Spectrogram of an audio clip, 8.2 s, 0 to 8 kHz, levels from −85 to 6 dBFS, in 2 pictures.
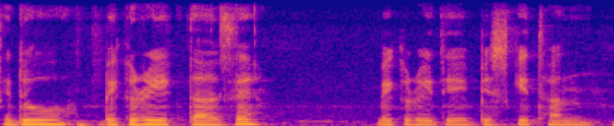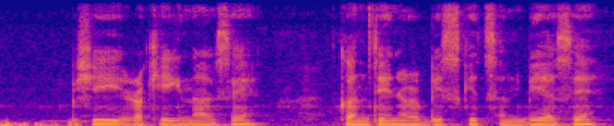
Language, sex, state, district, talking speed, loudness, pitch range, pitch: Nagamese, male, Nagaland, Dimapur, 115 wpm, -20 LUFS, 115-130 Hz, 120 Hz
